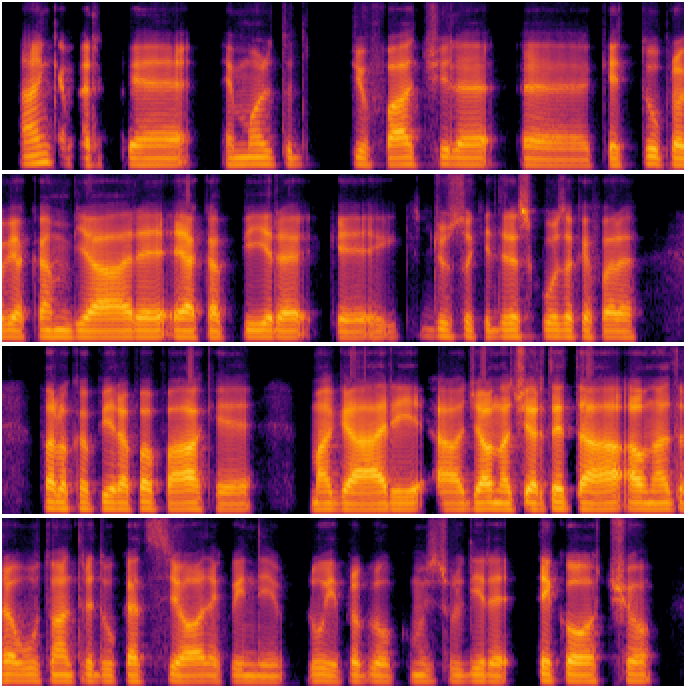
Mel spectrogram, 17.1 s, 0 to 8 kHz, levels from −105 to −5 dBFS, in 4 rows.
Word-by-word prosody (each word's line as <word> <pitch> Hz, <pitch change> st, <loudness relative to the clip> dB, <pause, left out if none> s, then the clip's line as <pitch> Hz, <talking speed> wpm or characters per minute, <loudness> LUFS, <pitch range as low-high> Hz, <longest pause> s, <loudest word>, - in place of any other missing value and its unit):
Anche 145 Hz, +2 st, -1 dB
perché 110 Hz, -1 st, -3 dB
è 115 Hz, -, -8 dB
molto 120 Hz, 0 st, -4 dB
d 115 Hz, -, -18 dB, 0.2 s
più 120 Hz, -2 st, -5 dB
facile, 115 Hz, +1 st, -1 dB
ehm, 100 Hz, -2 st, -4 dB
che 110 Hz, 0 st, -4 dB
tu 130 Hz, -1 st, -2 dB
provi 110 Hz, 0 st, +1 dB
a 105 Hz, -, 0 dB
cambiare 110 Hz, 0 st, +2 dB
e 110 Hz, -, +4 dB
a 105 Hz, -, +6 dB
capire 110 Hz, +1 st, -1 dB
che -, -, -5 dB
i 100 Hz, +1 st, -6 dB
s 120 Hz, -, -29 dB
giusto 120 Hz, 0 st, -5 dB
chiedere 115 Hz, +1 st, -2 dB
scusa 115 Hz, +1 st, -1 dB
che -, -, -4 dB
fare 105 Hz, -1 st, -2 dB, 0.5 s
farlo -, -, +3 dB
capire 115 Hz, -2 st, 0 dB
a -, -, +1 dB
papà 110 Hz, -2 st, +3 dB
che, 100 Hz, 0 st, -5 dB, 0.3 s
magari, 105 Hz, 0 st, +4 dB
ha 105 Hz, 0 st, +2 dB
già 110 Hz, +1 st, +5 dB
una 105 Hz, -1 st, +4 dB
certa 105 Hz, +2 st, +4 dB
età, 105 Hz, -2 st, +6 dB
ha 110 Hz, -, +5 dB
un'altra 110 Hz, +1 st, +1 dB
ha -, -, +2 dB
avuto 110 Hz, 0 st, -5 dB
un'altra 110 Hz, 0 st, -1 dB
educazione. 105 Hz, -1 st, -2 dB
Quindi, 100 Hz, -2 st, -6 dB
lui 110 Hz, -1 st, -3 dB
è 95 Hz, -, -5 dB
proprio 105 Hz, -1 st, -4 dB
come 105 Hz, -1 st, -10 dB
si 100 Hz, -, -14 dB
suol 105 Hz, -1 st, -10 dB
dire, 110 Hz, -1 st, -4 dB
di -, -, +4 dB
coccio 110 Hz, +1 st, -1 dB
110 Hz, 180 wpm, -24 LUFS, 105-115 Hz, 0.5 s, a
